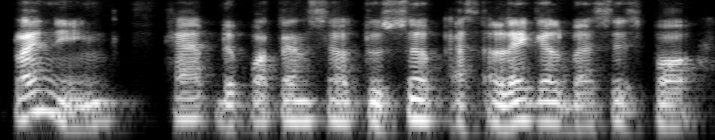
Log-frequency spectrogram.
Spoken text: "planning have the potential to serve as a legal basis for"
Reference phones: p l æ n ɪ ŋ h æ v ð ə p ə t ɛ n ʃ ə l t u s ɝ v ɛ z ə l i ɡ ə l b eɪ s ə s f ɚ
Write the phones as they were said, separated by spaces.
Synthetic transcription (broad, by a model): p l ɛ n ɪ ŋ h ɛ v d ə p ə t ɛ n s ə l t u s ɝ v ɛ s ə l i ɡ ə l b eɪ s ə s f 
